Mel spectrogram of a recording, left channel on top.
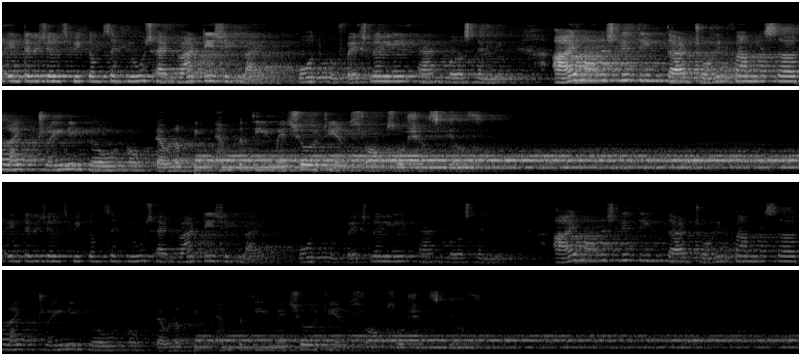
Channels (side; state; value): right; quieter; 15.7 dB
